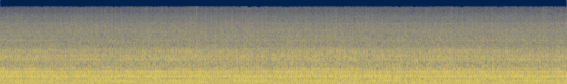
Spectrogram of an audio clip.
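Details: Lathe threading a Jacobs chuck arbor: loud steady droning whine over the motor, constant pitch, from its two drive belts that are a little loose.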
